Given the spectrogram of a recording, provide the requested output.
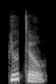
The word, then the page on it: Pluto: Indian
